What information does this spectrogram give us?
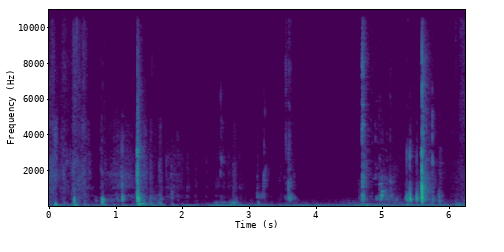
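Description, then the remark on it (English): Someone pauses during a recording to sip and swallow water: a string of soft, wet gulps and mouth clicks at an irregular pace, fairly quiet, with no talking. “So I'll stop for some water, and then I'll kind of get back to what I was saying about the thing that is kind of occurring.”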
